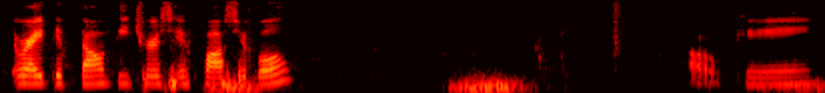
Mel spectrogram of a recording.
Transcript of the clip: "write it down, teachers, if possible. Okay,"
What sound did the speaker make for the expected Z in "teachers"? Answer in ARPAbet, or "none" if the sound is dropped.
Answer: S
